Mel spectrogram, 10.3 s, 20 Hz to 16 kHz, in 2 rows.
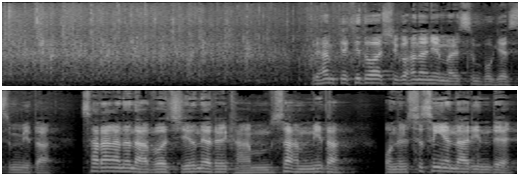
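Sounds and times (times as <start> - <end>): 
church congregation applauding during a service: 0.0 - 4.2
speech: 3.1 - 10.3.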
